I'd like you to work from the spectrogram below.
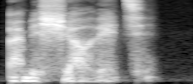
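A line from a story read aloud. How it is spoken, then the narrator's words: Soft reply. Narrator (Russian): мягко отозвался Джейми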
